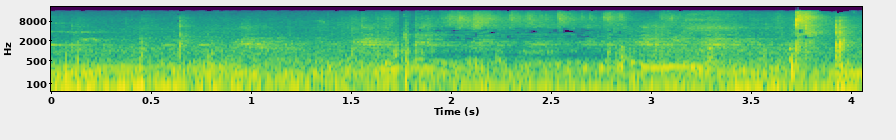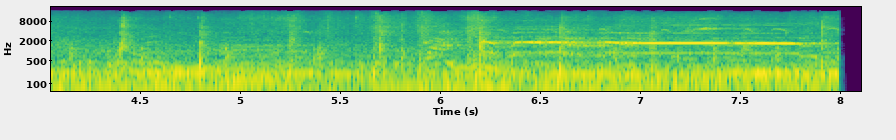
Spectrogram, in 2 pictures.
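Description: Bantam chickens cluck and murmur in low, rapid, uneven bursts over a steady, noisy background hum.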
